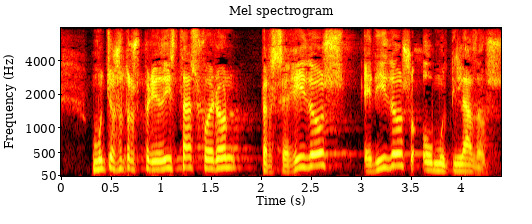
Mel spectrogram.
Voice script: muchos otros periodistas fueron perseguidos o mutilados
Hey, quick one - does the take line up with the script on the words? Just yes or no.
no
